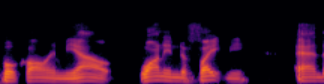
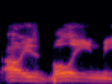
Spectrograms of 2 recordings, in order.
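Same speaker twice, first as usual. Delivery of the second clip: taunting schoolyard middle-schooler voice; 3 dB quieter than usual. Mocking an opponent's complaint about bullying: mocking a middle schooler. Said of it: "You sound like a middle schooler".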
